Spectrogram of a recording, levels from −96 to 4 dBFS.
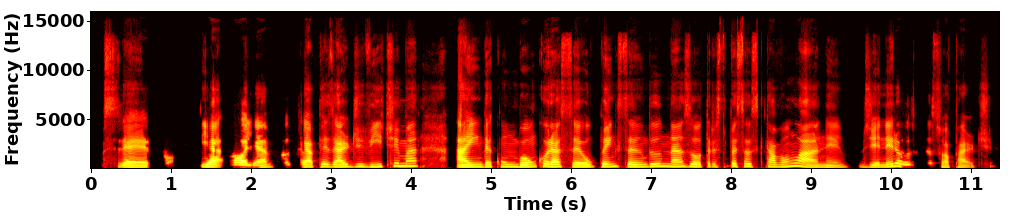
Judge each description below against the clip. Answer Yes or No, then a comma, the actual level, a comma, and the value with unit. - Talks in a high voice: Yes, high, 215 Hz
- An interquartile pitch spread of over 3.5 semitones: No, average, 2.8 semitones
